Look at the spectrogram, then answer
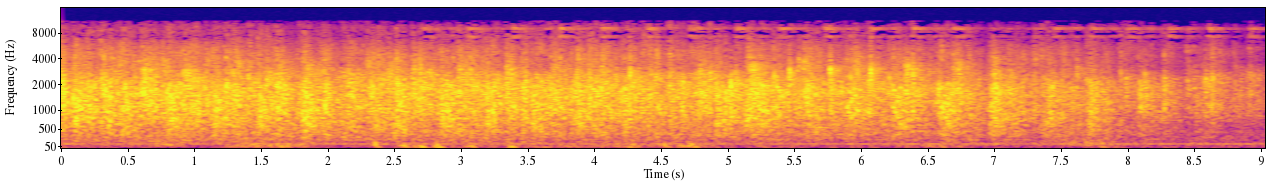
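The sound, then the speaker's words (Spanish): A church audience claps together as an offering of applause to the Lord, sustained, dense applause, steady for several seconds before gradually thinning toward the end, with no voices over it. “Dele una ofrenda de palmas al Señor.”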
